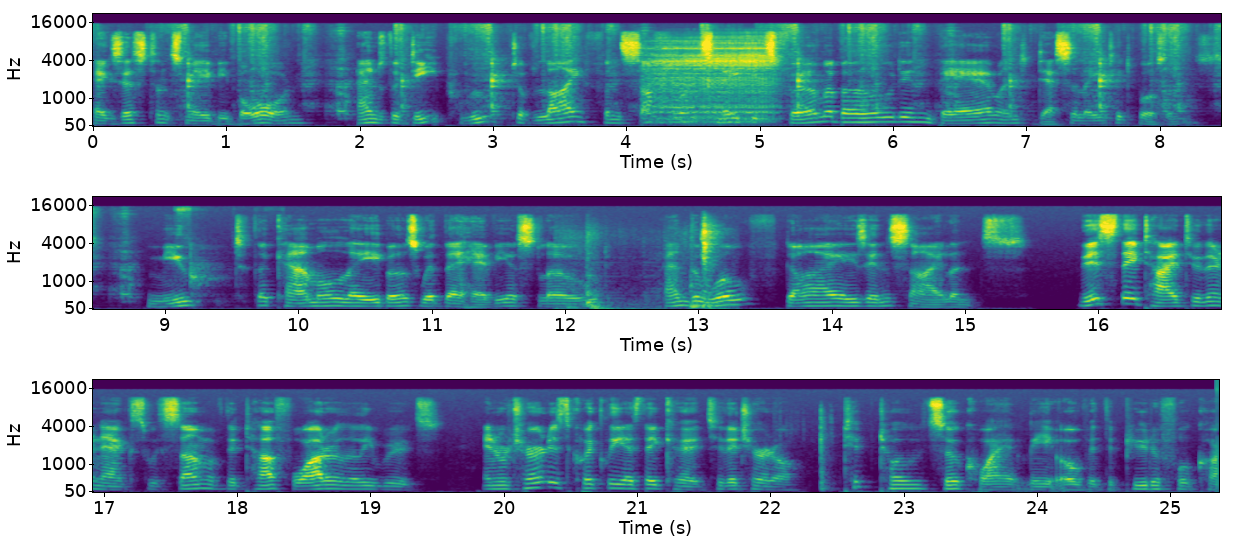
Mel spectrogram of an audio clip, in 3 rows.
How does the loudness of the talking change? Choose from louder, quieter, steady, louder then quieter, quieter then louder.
steady.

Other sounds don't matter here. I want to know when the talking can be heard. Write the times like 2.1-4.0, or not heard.
0.0-25.3.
